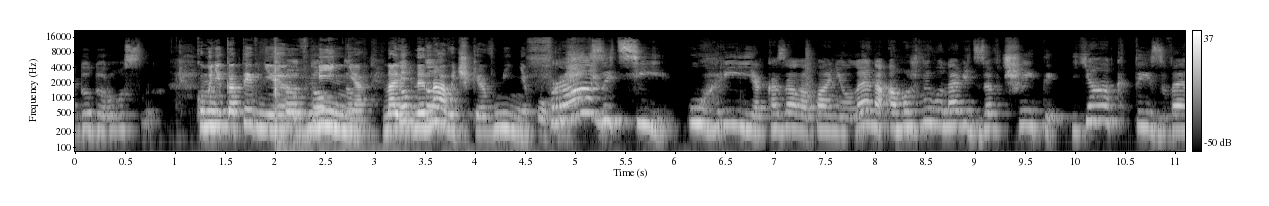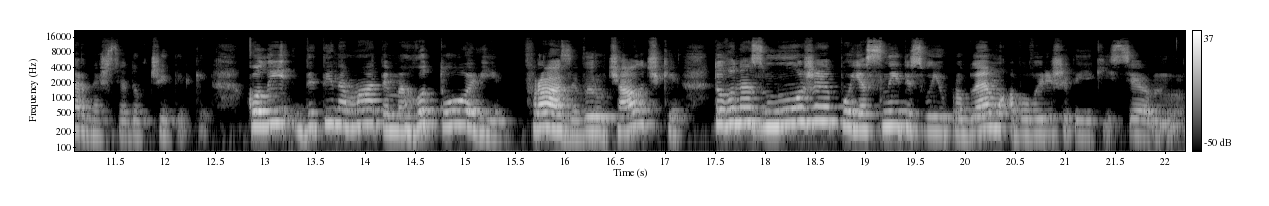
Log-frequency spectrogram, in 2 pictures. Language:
Ukrainian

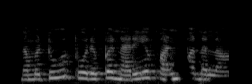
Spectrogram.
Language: Tamil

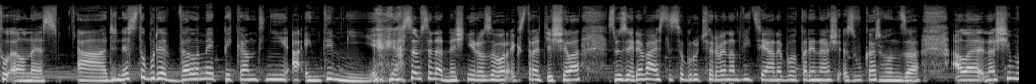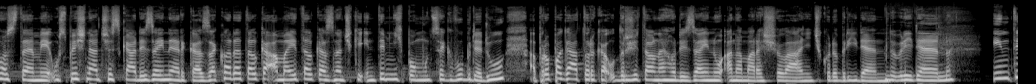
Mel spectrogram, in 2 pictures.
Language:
Czech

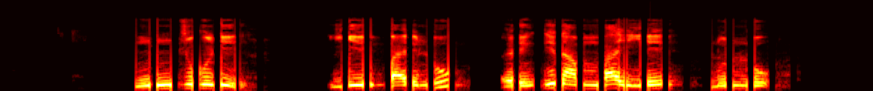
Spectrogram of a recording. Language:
Mbum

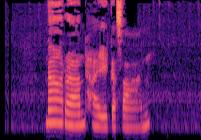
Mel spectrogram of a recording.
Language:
Thai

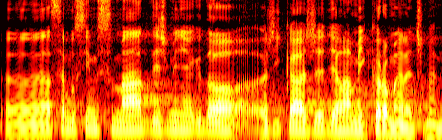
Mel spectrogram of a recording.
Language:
Czech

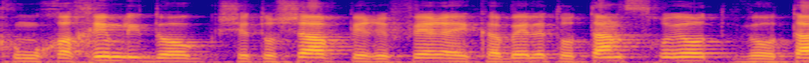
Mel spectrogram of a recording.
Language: Hebrew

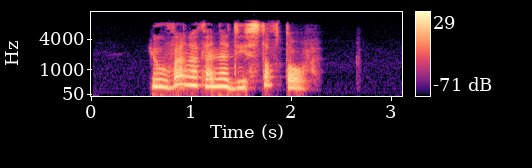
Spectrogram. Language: Kabyle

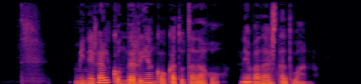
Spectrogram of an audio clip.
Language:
Basque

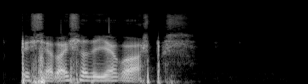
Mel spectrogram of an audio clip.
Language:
Galician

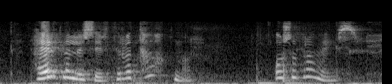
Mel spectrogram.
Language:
Icelandic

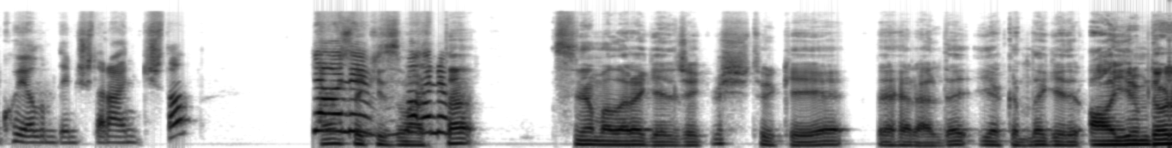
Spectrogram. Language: Turkish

